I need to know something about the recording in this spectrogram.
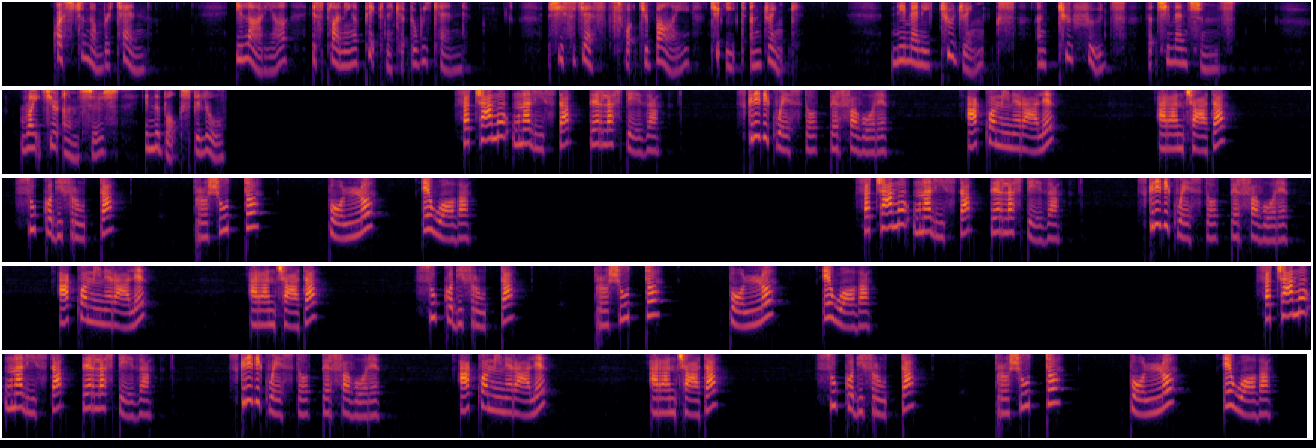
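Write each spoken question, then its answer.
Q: Name any 2 drinks and 2 foods that she mentions.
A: Drinks: mineral water, orangeade, fruit juice; foods: ham, chicken, eggs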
